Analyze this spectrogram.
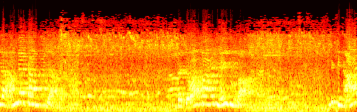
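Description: A crowd of men cheer and chant loudly nearby.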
